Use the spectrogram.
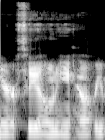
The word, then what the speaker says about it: Filoni: I was you mentioned Will, Dave Filoni or Fioni, however you pronounce him. Filoni.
